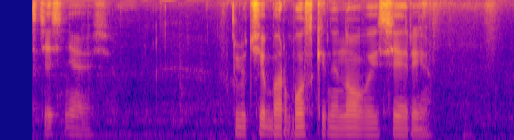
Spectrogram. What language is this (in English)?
Russian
